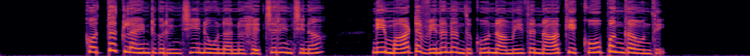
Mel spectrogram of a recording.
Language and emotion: Telugu, sad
